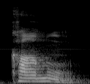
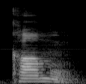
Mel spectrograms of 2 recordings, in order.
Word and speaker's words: kamu: You is kamu. So ka and mu. So you have kamu.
